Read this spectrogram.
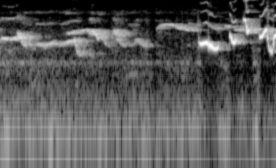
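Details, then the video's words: Oriental magpie-robin in 'shooting' repertoire song: long, soft, wavering whistles, then a sudden loud sequence of sharp, twisting notes at the end. "KACER NEMBAK NEMBAK BONGKAR ISIAN"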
